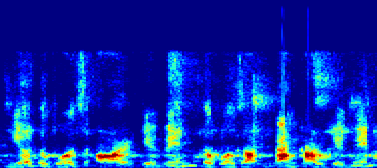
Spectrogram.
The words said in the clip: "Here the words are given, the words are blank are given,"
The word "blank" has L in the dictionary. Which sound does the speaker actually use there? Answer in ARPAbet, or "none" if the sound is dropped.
none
